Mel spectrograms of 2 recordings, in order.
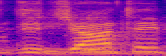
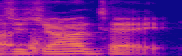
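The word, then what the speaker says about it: Dejounte: killing me with this dun Murray it's it's Deonte but like but dun is how it's like supposed to be spelled like phonetically it's supposed to be Jun but everyone says jante I thought four that was a big thing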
